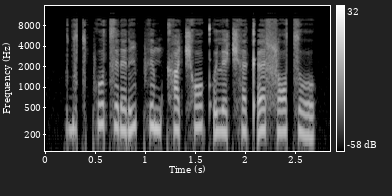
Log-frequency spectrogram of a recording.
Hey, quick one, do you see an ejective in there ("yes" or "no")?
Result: yes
